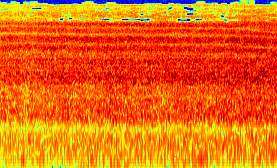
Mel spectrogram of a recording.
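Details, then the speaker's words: Oxy-acetylene torch lit the way the operator was taught: acetylene turned up until no smoke, before the oxygen is added. It gives a steady soft roar with no popping or sputter, a normal acetylene flame. "okay striking the striking of lighting the torch the way I was taught to do it and just turn your gas up and tell you don't get any smoke"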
